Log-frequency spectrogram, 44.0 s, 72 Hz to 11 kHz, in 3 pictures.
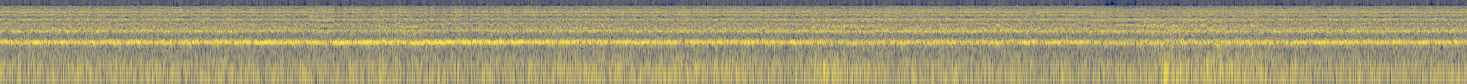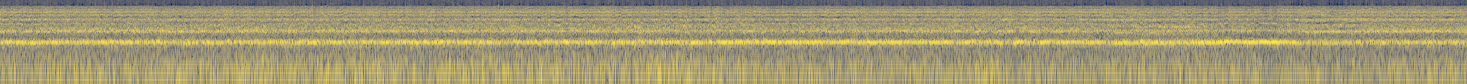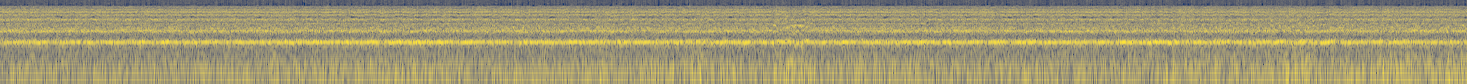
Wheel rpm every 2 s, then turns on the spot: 230, 230, 230, 240, 230, 230, 230, 230, 230, 230, 230, 230, 230, 220, 230, 240, 230, 230, 230, 230, 230, 230.
none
